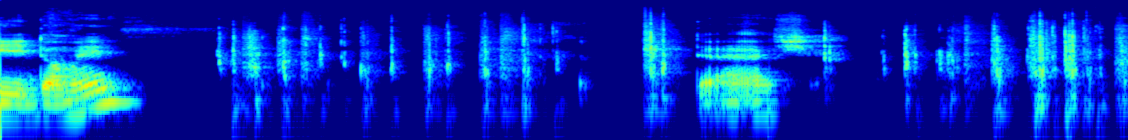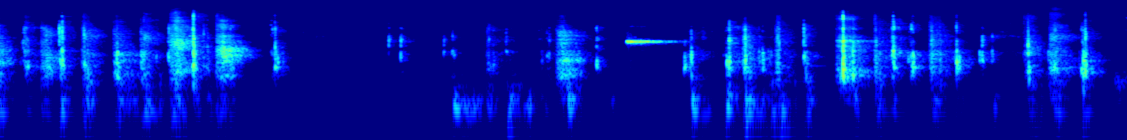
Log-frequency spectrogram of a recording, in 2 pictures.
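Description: Keyboard keys click rapidly as someone types.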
